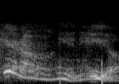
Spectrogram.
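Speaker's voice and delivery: raspy, scratchy-throated, high-pitched woman's voice. Retelling how a woman welcomed them in at her door, raspy voice. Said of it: "She had a real raspy voice".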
